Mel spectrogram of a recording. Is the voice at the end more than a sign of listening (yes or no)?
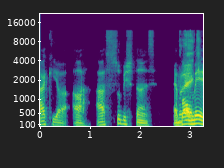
yes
